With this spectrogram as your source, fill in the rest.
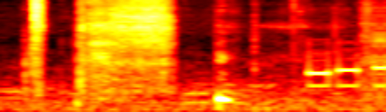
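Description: A quick series of electronic keypad tones as a phone number is dialed, short beeps with brief gaps, preceded by a burst of hiss and a click, in a Hindi-dubbed South Indian film.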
